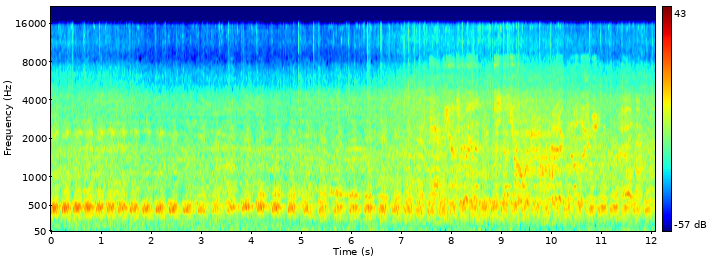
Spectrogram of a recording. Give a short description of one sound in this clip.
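A toy train rattles and clicks steadily along its track.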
